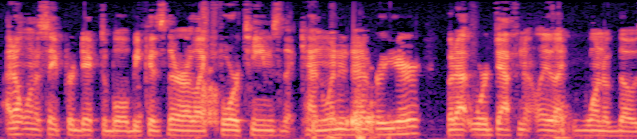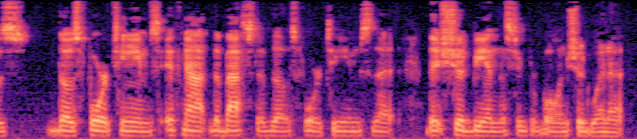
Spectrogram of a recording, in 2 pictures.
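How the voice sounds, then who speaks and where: A young man co-hosting a sports podcast, making confident points in a casual, somewhat halting way. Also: lowish voice, level tone, pushed and bright, slightly rough, no echo, rough recording. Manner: confident, a bit halting with fillers. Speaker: podcast co-host.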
